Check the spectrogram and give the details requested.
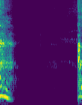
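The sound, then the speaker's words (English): Two short coughs separated by more than a second of silence, the first throaty and voiced, trailing off, the second a brief, harsh burst. “cough, cough. Cough, cough.”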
